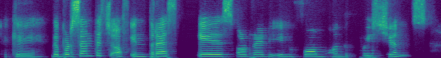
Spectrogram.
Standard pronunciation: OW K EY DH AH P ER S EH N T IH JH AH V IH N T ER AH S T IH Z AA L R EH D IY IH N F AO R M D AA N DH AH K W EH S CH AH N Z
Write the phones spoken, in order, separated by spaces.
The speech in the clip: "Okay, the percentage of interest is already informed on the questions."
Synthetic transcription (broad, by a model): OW K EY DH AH P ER S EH N T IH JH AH F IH N T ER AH S T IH S AA L R EH D IY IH N F AO R M AA N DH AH K W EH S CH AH N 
